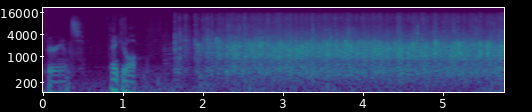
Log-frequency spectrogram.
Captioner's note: applause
